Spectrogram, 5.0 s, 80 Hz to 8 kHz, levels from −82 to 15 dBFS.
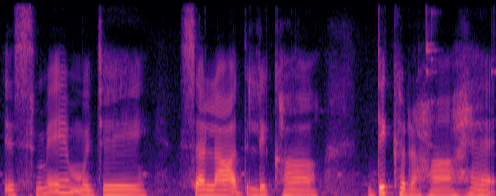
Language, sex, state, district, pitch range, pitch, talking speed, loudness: Hindi, female, Madhya Pradesh, Katni, 175-195 Hz, 180 Hz, 85 wpm, -19 LUFS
